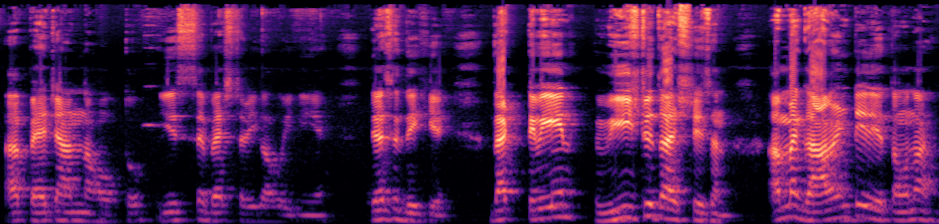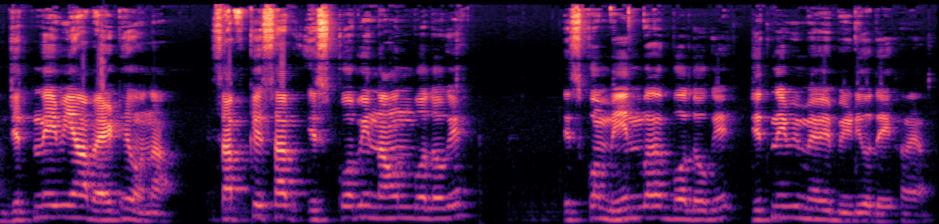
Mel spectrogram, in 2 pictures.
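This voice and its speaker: A man teaching grammar in a classroom style. He keeps asking the class questions and answers them himself, and he reads the example sentences very slowly. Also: on the high side, sharp tone.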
